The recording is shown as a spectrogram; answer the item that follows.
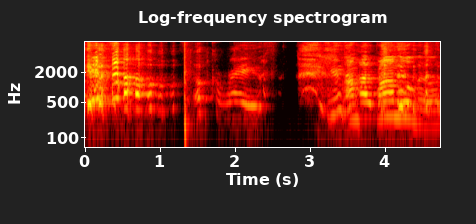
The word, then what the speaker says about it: Louisville: I'm from Louisville. Like, how you say it right? Like, I'm from Louisville.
